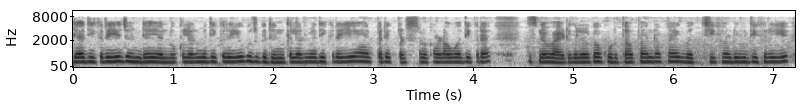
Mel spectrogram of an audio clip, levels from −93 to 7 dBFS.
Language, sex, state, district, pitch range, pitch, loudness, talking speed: Hindi, female, West Bengal, North 24 Parganas, 220-235 Hz, 225 Hz, -15 LUFS, 330 wpm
